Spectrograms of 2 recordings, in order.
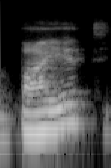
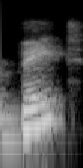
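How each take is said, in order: First: The vowels are said apart, in two syllables. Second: The vowels blend together into one syllable.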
